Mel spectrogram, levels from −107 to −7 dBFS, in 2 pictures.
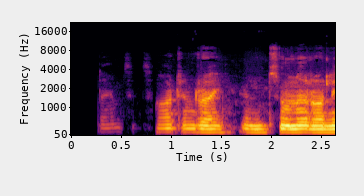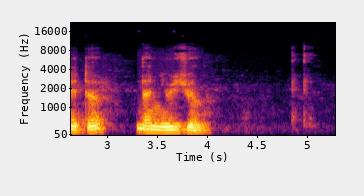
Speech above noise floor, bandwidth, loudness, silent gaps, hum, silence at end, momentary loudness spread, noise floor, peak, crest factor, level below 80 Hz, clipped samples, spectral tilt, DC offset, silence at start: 49 dB; 7.4 kHz; -16 LUFS; none; none; 1.25 s; 15 LU; -65 dBFS; -2 dBFS; 14 dB; -62 dBFS; under 0.1%; -8.5 dB/octave; under 0.1%; 0.85 s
